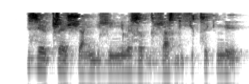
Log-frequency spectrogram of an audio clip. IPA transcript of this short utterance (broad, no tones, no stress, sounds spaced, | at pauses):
z e ʈ͡ʂ ɛ ʃ a ŋ i ɮ i ɲ ə l ə z ɤ ɡ ə ɮ a z ɡ e ç ɤ t͡s ɛ t͡ʃ ŋ e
